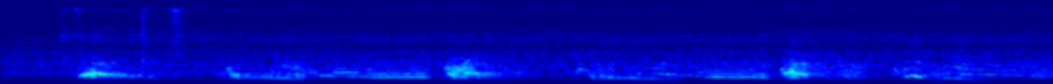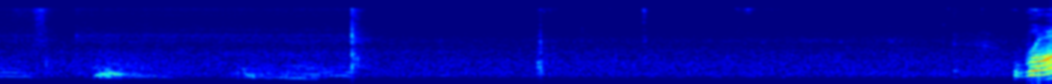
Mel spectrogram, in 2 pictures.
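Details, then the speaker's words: Stethoscope auscultation: repeated musical, whistling breath sounds with falling pitch, wheezes from narrowed or obstructed airways as in asthma or emphysema. "Wheezes are high-pitched whistling sounds that occur when the airway is narrowed or obstructed and is heard in patients with asthma or emphysema."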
